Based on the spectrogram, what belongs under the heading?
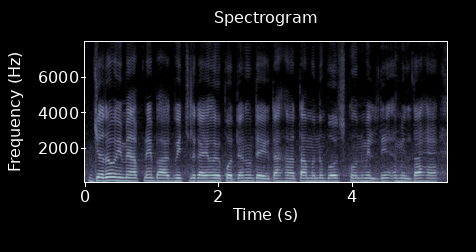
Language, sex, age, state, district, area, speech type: Punjabi, male, 18-30, Punjab, Mohali, rural, spontaneous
